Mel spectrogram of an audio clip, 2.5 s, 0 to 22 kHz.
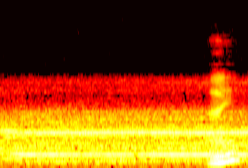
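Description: Doosan DX140W wheeled excavator's engine running steadily, heard as a low hum with a faint held whine above it.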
